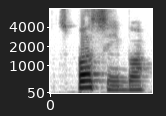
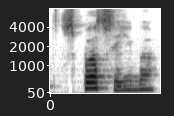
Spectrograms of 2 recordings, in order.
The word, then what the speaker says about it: спасибо: So this is not a is not there. Spasiba, like that. So how we are writing? Spasiba. Okay. One moment, I'm writing wrongly. So spasiba. Okay, this O becomes A while pronouncing.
